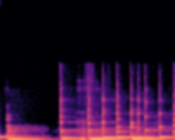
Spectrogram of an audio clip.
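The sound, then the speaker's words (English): A computer plays a bright, melodic ringtone like a phone call: a sustained chime, a brief pause, then a quick run of plucked tones. It rings loud, with no talking. “Whose phone is ringing? It is mine, bro. My phone. Can you dial it in, bro? Sorry. It wasn't my phone. It was my computer.”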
